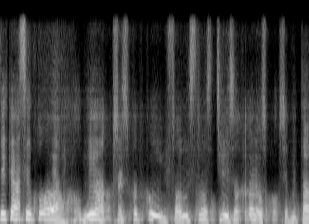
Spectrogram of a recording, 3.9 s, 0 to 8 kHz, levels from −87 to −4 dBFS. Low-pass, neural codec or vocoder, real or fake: 7.2 kHz; codec, 16 kHz, 0.5 kbps, FreqCodec, smaller model; fake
